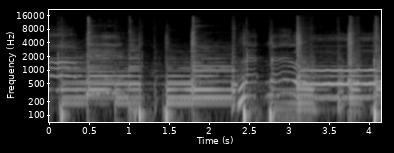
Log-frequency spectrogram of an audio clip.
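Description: Live sertanejo song: a male voice singing over strummed acoustic guitar and accordion, with regular percussion hits.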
